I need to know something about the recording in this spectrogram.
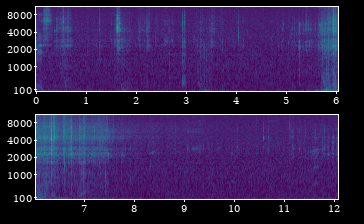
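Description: Heavy splashing at the water's surface right beside a kayak, starting about six seconds in and dying away over a second or two, from a hooked fish thrashing alongside. Light knocks and clicks on the hull and gear come before and after it.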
